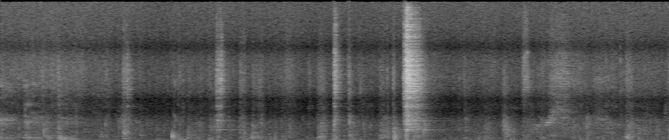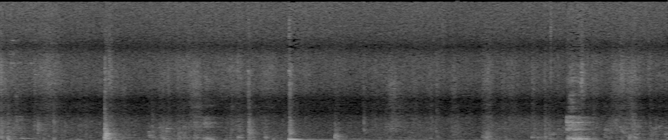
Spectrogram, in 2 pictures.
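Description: Scattered knocks and clicks of people moving about and handling instruments and equipment, with faint murmuring voices; the sharpest knocks come about five, ten and twelve seconds in.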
